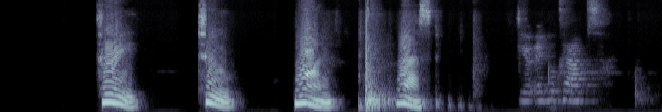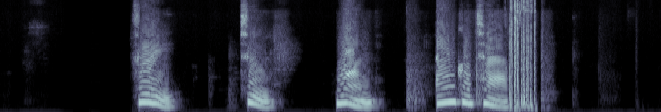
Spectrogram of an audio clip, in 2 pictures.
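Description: A woman calls out short, loud counts over an online call.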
